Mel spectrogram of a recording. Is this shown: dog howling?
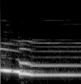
yes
